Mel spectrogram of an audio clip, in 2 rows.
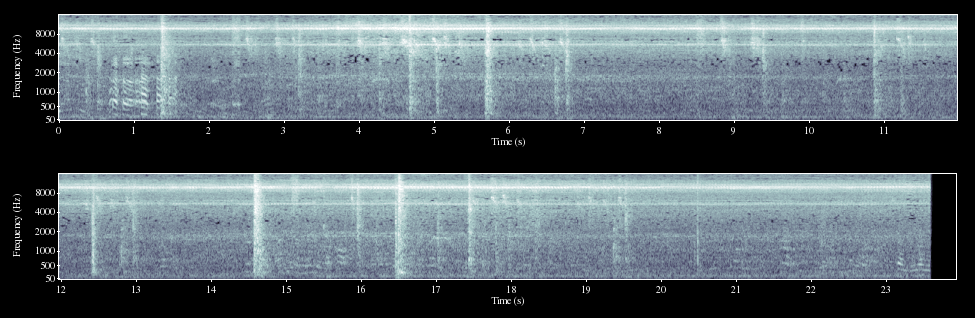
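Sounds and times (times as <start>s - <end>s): machine hum and whirr: 0.0s - 23.6s
sharp mechanical clacks: 2.4s - 13.7s, 14.4s - 21.0s.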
